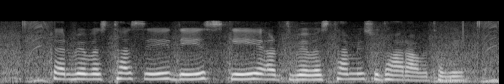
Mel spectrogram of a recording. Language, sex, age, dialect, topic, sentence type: Bhojpuri, female, 18-24, Northern, banking, statement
